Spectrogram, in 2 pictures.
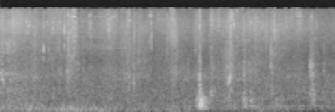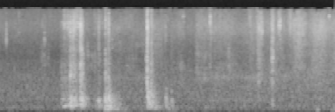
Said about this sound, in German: Boah, jetzt bin aber in die Schlacke hier getreten.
